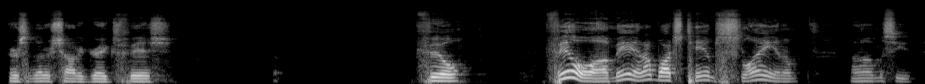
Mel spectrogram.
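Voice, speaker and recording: A man hosting a podcast, giving a casual, unscripted recap in a halting, folksy, conversational way. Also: mid-range voice. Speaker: podcast host.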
